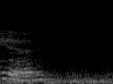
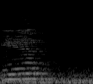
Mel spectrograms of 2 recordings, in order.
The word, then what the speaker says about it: id: The id, and that's pronounced the id, not the ID.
